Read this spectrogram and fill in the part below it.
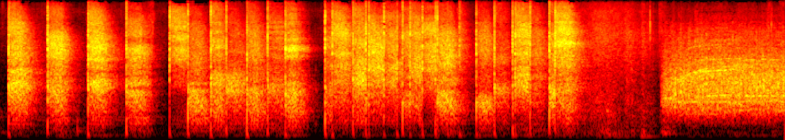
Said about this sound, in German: werden wir jetzt äh, den absolut unwiderlegbaren Beweis erbringen und uns in die Hände klatschen. Und uns anfassen. Das ist nämlich etwas. Aua! Jetzt könnte man auch sagen, ich habe einfach selber in meine Hände geklatscht, aber jetzt pass auf.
